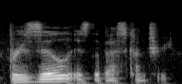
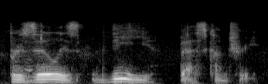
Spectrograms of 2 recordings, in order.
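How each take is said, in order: First: The word 'the' is short and unstressed. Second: The word 'the' is full and emphasized.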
